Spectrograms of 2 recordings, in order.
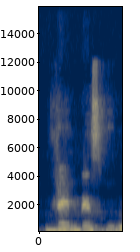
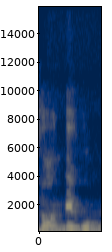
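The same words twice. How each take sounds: First: The letters are sounded just as spelled. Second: It is said the French way, letters silent. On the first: The speaker calls it wrong. "not pronounced at all the way that it is spelled. So it is not uh" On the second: The speaker calls it right. "it is rendezvous"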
